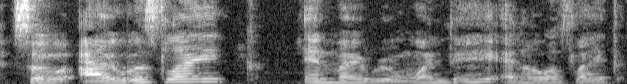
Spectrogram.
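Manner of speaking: ordinary talk, nothing marked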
